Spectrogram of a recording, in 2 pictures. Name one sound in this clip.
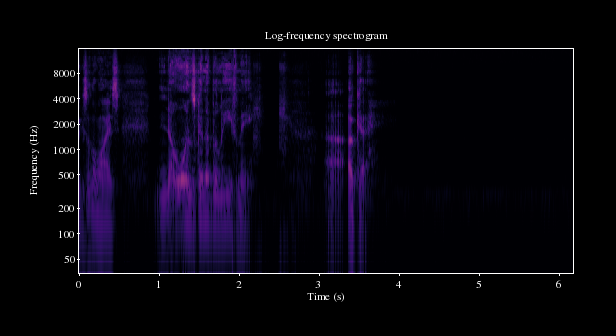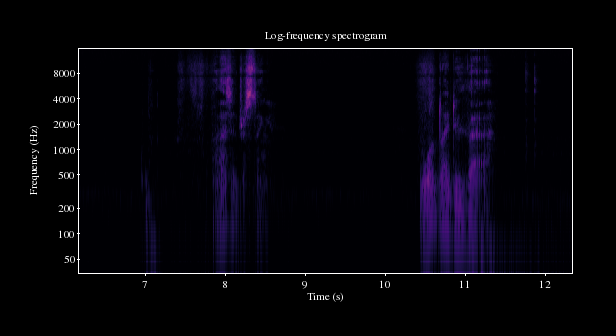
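A man talks calmly into a close microphone, in short bursts.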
